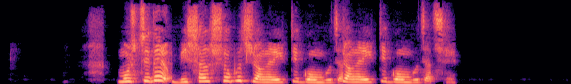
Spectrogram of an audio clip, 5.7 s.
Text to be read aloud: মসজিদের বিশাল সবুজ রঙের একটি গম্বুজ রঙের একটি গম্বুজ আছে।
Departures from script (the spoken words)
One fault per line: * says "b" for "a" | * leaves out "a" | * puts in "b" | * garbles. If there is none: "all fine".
all fine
